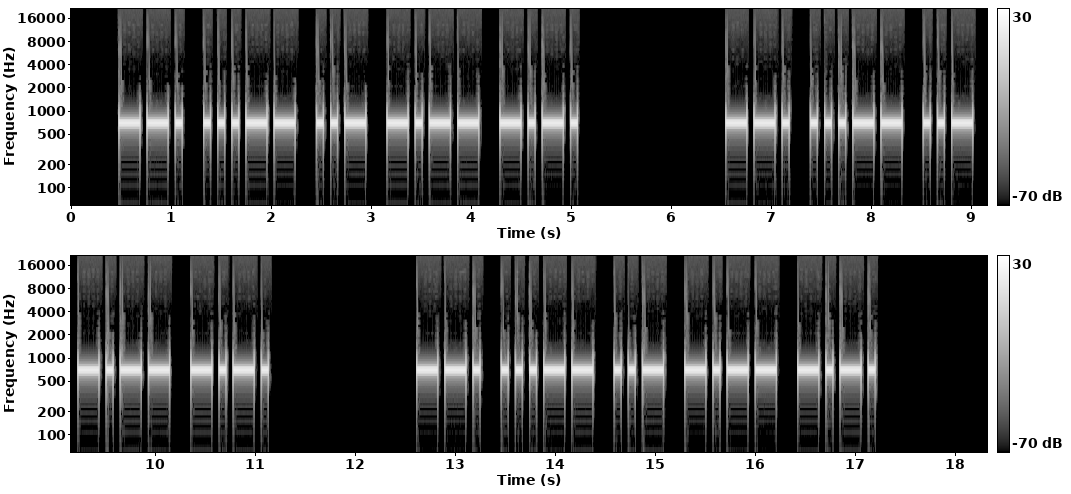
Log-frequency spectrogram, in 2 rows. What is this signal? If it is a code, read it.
Morse code, heard as a keyed tone, about 17 wpm, 700 Hz. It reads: G3UYC G3UYC G3UYC
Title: DXCC-100 Call Signs - 5 Characters - Repeated 3x - 17wpm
